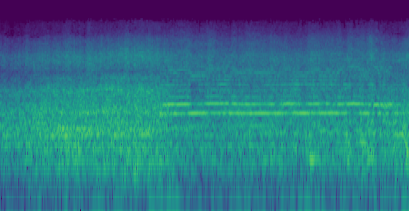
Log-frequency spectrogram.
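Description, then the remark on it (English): A train roars out of a tunnel opening into a vista of blue sky and white mountains in a loud, continuous rush of rumbling noise, with a thin high-pitched whine rising out of the din partway through. “We shoot through the opening of a tunnel into a dramatic vista of blue sky and white mountains. On board the train, passengers in Yuri's compartment try to hang on, pitching violently back and forth with the movement of the train.”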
